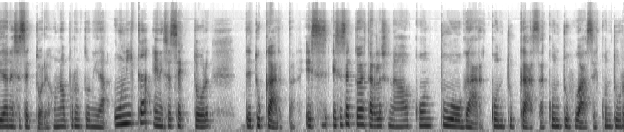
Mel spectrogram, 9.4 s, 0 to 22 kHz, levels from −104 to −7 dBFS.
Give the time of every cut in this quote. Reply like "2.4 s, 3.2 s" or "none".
4.5 s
